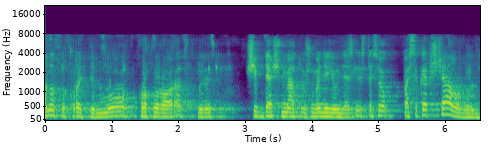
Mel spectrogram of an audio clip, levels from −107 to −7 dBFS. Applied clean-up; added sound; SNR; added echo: neural mask model Resemble Enhance denoiser.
